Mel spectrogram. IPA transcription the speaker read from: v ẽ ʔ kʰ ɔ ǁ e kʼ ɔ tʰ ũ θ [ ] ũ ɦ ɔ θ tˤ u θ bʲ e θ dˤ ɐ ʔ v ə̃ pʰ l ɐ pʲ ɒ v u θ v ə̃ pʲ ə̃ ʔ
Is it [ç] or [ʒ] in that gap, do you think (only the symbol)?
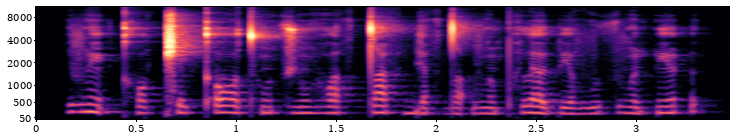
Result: ʒ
